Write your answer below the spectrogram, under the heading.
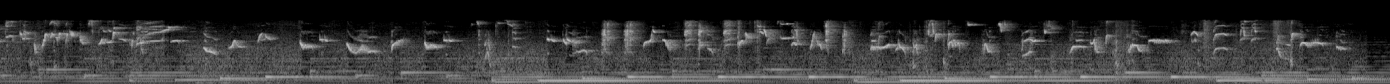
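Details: A captive Eurasian Blackcap, a songbird kept at home since 2016, sings a quick, varied warble of bright chirps and twittering phrases, over steady background music with long low tones.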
